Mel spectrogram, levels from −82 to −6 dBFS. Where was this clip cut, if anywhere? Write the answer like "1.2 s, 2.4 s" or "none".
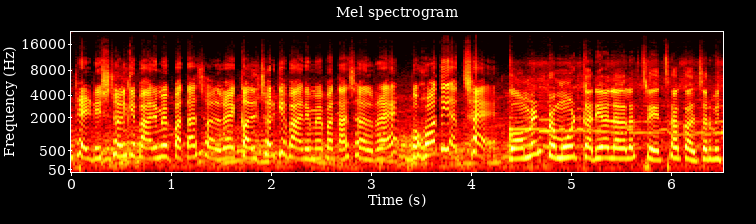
3.3 s, 4.3 s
